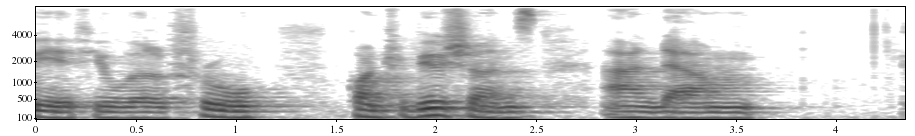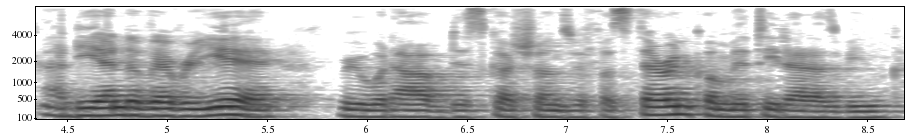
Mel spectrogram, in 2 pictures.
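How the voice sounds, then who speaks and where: A man giving unscripted interview remarks, halting and repeating phrases. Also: mid-range voice, mellow. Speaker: executive director interviewee. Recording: echoey room.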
